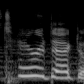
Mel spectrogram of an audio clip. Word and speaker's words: pterodactyl: He's like, "Sweetie, it's pterodactyl." I was like, "The P is not silent." And then I And then I found out, yes, in fact, the P is silent.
